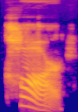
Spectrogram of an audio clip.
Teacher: The R changes that A sound and changes the vowel sound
